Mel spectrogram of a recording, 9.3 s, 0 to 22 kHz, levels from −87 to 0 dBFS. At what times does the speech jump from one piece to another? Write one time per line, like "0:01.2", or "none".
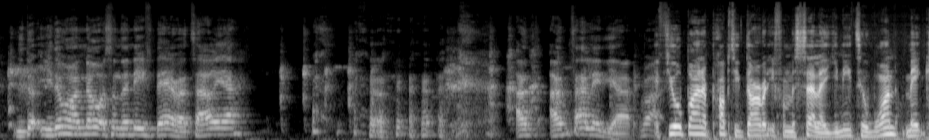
0:06.5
